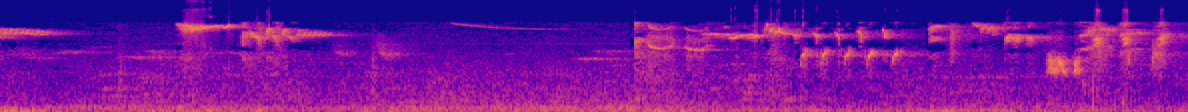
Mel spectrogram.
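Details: Orange-headed thrush giving thin high whistles, then after a quiet spell a busy stream of sharp chirps, rapid trills and squeaky flourishes.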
